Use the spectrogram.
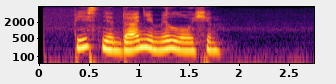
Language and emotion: Russian, neutral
